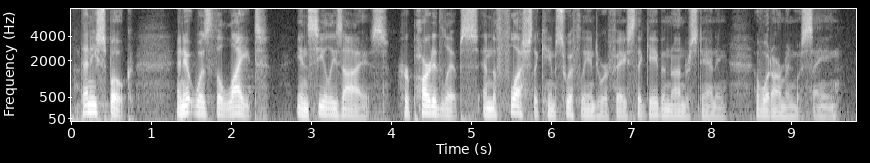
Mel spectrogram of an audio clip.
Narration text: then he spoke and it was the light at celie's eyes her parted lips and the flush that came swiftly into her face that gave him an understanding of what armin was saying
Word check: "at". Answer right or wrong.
wrong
